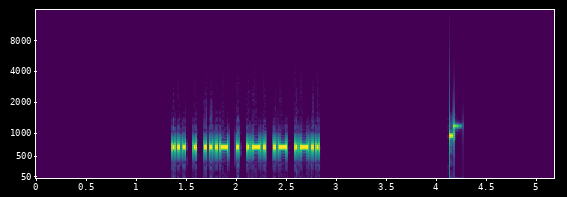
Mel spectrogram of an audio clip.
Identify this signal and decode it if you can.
Morse code, heard as a keyed tone, about 44 wpm, 700 Hz. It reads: SEVERAL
